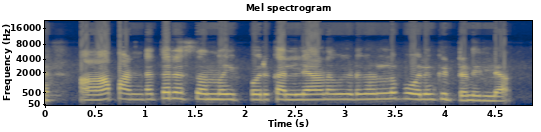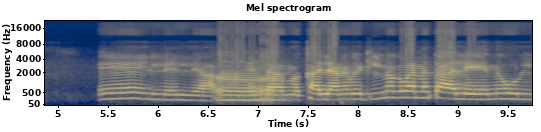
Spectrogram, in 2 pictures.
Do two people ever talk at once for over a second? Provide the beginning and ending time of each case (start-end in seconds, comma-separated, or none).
none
